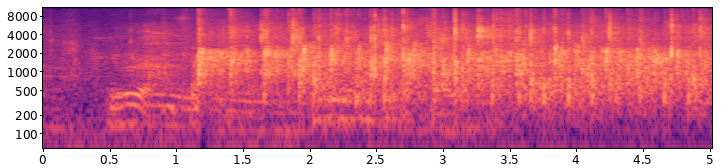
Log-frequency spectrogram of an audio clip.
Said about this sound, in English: The most applause I've ever gotten for being boring talking about somebody else's code.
